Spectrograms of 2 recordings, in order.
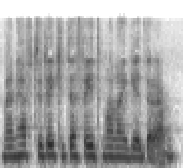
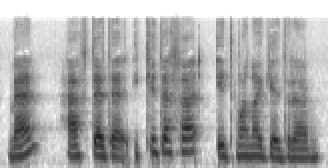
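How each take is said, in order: First: The sentence is spoken quickly. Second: The sentence is spoken slowly. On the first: "I said it too fast?" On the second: "Let's slow down"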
